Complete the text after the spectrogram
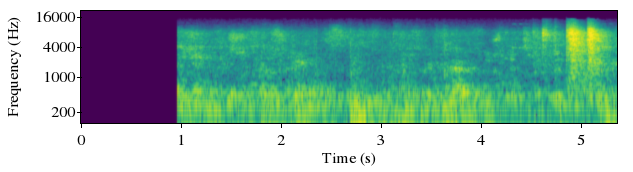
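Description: A crowd chatters in an echoing hall.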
